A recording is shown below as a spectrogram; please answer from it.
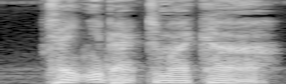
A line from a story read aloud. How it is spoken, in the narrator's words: I said firmly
